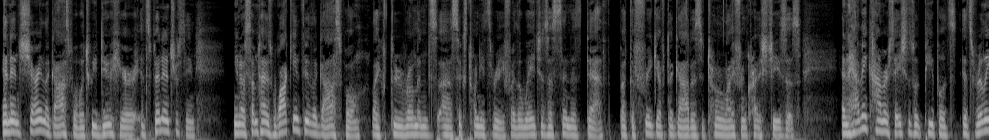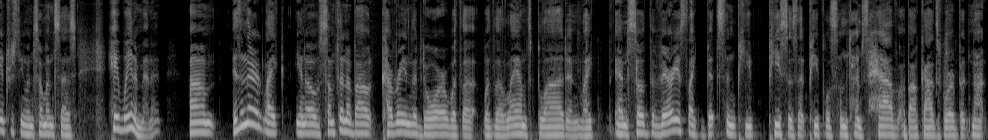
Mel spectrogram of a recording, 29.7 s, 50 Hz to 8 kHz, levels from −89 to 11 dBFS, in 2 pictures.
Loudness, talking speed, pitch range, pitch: -29 LUFS, 200 wpm, 120-150 Hz, 130 Hz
